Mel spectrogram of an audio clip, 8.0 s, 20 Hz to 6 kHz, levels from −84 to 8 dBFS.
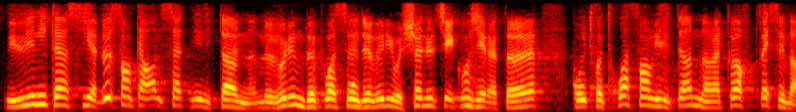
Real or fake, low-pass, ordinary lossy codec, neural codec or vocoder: fake; 5.4 kHz; none; codec, 16 kHz, 0.5 kbps, X-Codec, HuBERT features, trained on general audio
